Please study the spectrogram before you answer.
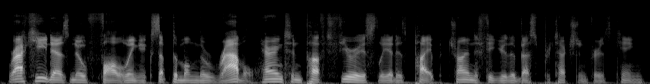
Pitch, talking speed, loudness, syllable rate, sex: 90 Hz, 210 wpm, -26 LUFS, 6.1 syllables/s, male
